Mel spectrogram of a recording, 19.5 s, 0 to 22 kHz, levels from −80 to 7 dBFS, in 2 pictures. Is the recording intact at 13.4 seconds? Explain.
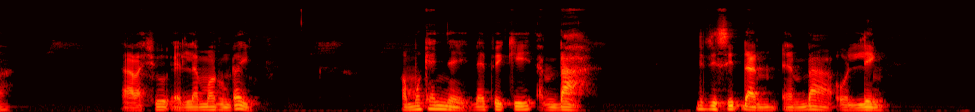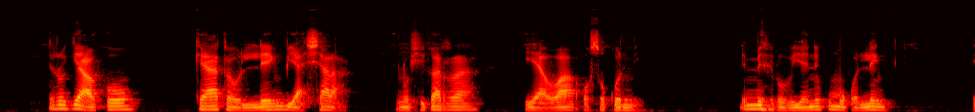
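Yes, at 13.4 seconds the speech is intact, with no dropout, glitch or other fault audible there.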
